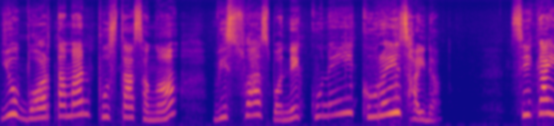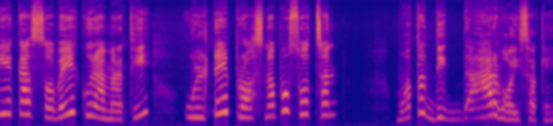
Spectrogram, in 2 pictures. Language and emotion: Nepali, disgusted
